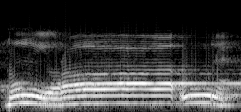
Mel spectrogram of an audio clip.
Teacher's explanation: را کے اوپر زبر ہے تو اس کو ہم موٹا ادا کریں گے۔ یراؤون، اور مد متصل کو 4 الف کے برابر کھینچ کر پڑھیں گے۔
